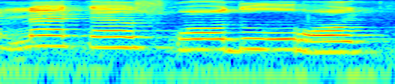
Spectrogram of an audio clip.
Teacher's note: صاد کو پر کر کے پڑھنا ہے اور دال کو ہلانا ہے کیونکہ یہ حروف قلقلہ میں سے ہے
